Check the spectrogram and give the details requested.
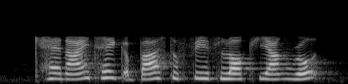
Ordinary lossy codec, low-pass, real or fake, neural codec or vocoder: none; 3.6 kHz; real; none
